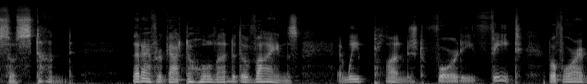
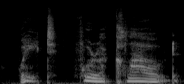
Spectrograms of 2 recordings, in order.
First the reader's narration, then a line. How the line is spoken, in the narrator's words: Master Lee whispered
